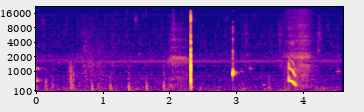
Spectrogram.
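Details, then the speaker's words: Baby boy's very first hiccups: soft, sharp, regularly repeating little hiccup sounds in a quiet room, with a few louder clicks and a brief squeak. "Is that the hiccups? It's the hiccups for the first time. Your very first hiccups."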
